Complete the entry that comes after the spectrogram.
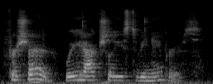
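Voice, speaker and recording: A woman's voice: mid-range voice, natural voice. An actress playing a guarded young woman in an audio drama, recounting a haunted childhood memory in a hesitant, reflective, documentary-interview way. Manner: hesitant, reflective storytelling with pauses.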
